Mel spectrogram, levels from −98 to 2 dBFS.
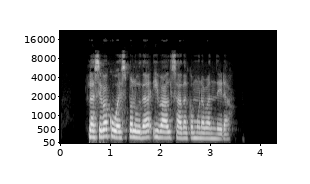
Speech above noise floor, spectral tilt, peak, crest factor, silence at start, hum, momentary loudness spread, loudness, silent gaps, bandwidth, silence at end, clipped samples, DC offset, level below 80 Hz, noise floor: over 76 dB; -3.5 dB/octave; -2 dBFS; 14 dB; 0.6 s; none; 12 LU; -15 LUFS; none; 9.8 kHz; 0.95 s; under 0.1%; under 0.1%; -64 dBFS; under -90 dBFS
